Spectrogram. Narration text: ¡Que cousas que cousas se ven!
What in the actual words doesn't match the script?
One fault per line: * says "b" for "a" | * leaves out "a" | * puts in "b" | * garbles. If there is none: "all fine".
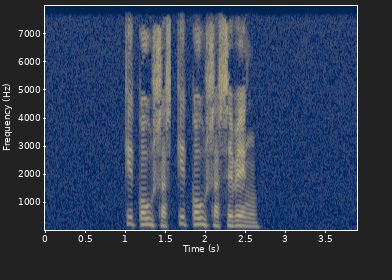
all fine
